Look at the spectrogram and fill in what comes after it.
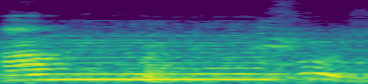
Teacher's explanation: Apabila nun mati atau tanwin ketemu 15 huruf ini, maka cara bacanya yaitu disamarkan, dibaca samar. Tidak boleh nunnya itu jelas. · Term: bacaan ikhfa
